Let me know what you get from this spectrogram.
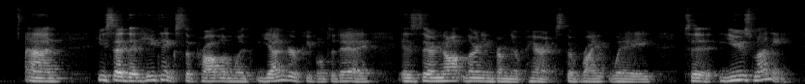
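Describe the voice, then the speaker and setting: A woman speaks at a moderate pace in a very deep, low voice with ordinary pitch variation. Audible room echo surrounds her. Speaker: real estate coach and agent. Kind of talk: casual talk to camera. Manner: conversational, rambling with fillers.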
